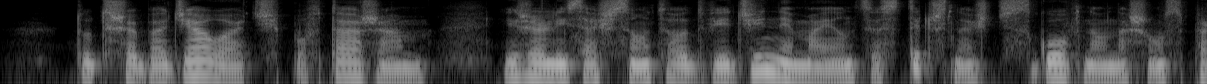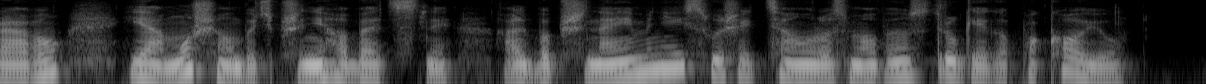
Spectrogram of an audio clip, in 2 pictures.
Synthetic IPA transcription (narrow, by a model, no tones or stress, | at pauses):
t̪utʂɛbad͡ʑawat͡ɕpɔft̪aʐamjɛʐɛlʲizaɕsɔ̃w̃t̪ɔːd̪vʲjed͡ʑinɘmajɔ̰nt̪sɛst̪ɘt͡ʂnɔʑd͡ʑzɡwuvnɔ̃w̃naʂɔ̃w̃spɾavɔ̃w̃jamuʂɛ̃bɘt͡ɕpʂɘɲixɔbɛt̪snɘalbɔpʂɘnajmɲejswɘʂɛt͡ɕt̪sawɔ̃w̃ɾɔzmɔvɛzd̪ɾuɡʲɛɡɔpɔkʰɔju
